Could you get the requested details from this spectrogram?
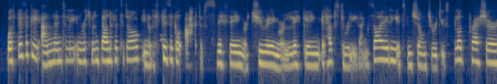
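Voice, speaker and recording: In an Irish accent, a woman with a fairly high pitch talks at a fairly quick pace with hardly any pauses. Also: lively intonation. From Ireland, County Meath. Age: 20s. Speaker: zoology student and dog enrichment enthusiast. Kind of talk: interview.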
